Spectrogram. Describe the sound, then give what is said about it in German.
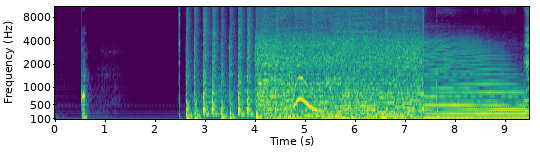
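A short radio jingle: after a click and a moment of silence, loud distorted electronic music bursts in with rapid stuttering hits and a swooping pitch sweep, then holds a dense sustained chord. “wir machen eine kurze zum. ja, so eine ja? Jingle.”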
